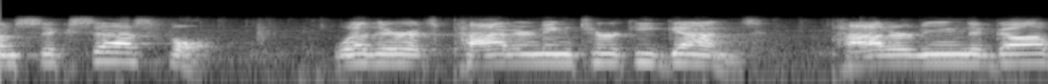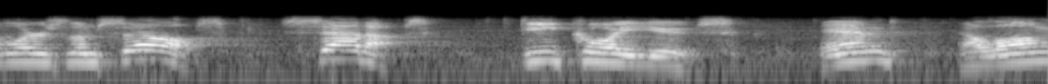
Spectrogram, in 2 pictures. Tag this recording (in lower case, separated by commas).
speech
